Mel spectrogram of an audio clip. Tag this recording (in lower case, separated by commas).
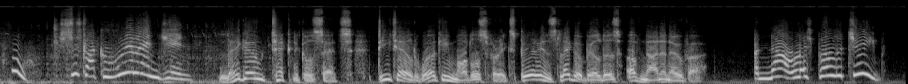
speech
